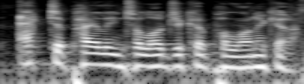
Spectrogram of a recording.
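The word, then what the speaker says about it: Acta Palaeontologica Polonica: Because the paper that you've had your, I can't even pronounce it, but the paper, here we go, ACTA, I'll have to get you to help me here. – ACTA Paleontologica Polonica.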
